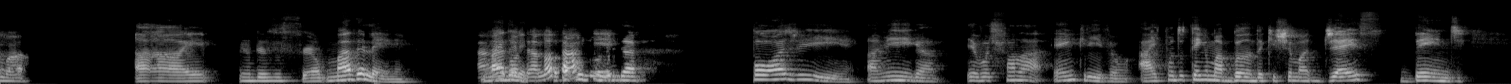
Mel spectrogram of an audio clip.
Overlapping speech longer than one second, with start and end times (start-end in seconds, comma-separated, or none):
4.8-6.2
